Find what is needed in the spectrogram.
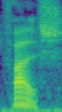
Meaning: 1. false, unfactual, untrue 2. wrong (incorrect) 3. wrong (disadvantageous) 4. wrong (immoral) 5. fake, forged 6. untruthful, perfidious
- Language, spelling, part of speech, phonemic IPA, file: German, falsch, adjective, /falʃ/, De-falsch.ogg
